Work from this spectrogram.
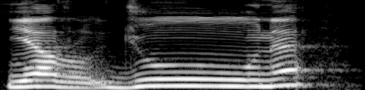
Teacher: Долгота в размере двух огласовок даммы.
